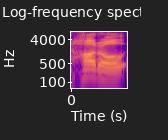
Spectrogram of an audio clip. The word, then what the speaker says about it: Hudl: Just do a Google search for George Johnson Huddle, Martin County, and Huddle is spelled Hudl.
